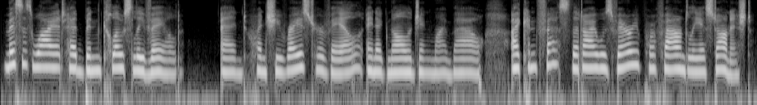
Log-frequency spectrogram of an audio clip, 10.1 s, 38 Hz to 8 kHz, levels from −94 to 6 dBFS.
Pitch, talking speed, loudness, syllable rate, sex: 225 Hz, 145 wpm, -19 LUFS, 4.3 syllables/s, female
